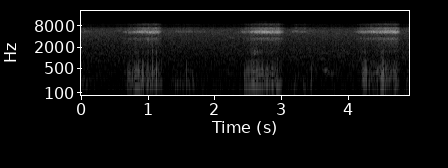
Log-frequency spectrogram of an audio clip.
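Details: Sleeping puppy snoring: three rasping, buzzy breaths roughly every one and a half seconds, each with a soft hissing exhale and faint snuffles between them.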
